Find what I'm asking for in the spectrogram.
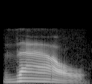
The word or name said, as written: thou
